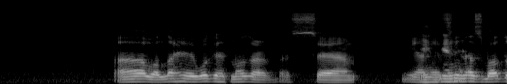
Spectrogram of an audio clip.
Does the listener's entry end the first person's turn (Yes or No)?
No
